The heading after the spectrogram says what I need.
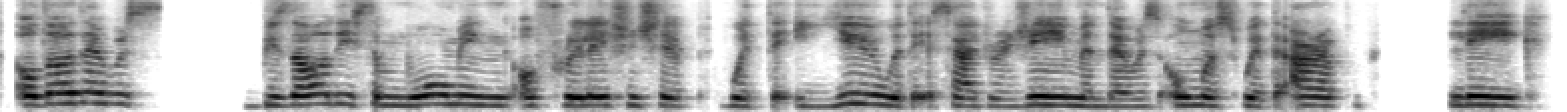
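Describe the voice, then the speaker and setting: A woman from Syria, a guest speaker giving a measured briefing over a video call, with frequent pauses. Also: mid-range voice, muffled recording. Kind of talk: webinar briefing.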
